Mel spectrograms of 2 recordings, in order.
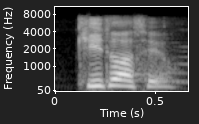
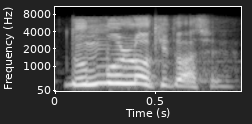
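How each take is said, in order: First: Said in the usual way. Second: 눈물로 lifted and pressed, falling at the end; stress on 눈물로. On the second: Shown as a demonstration. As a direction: lean hard into 눈물로 for the listeners.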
